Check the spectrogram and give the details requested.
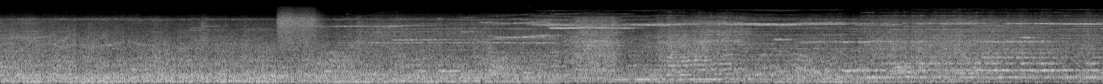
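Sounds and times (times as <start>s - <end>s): high wheel squeals: 3.4s - 11.0s.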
